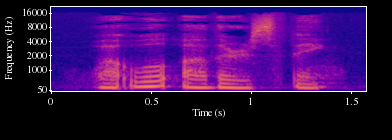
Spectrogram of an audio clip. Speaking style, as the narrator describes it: perfectionism whispers to you

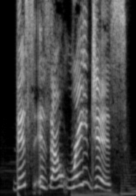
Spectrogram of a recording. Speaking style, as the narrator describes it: I yelled out

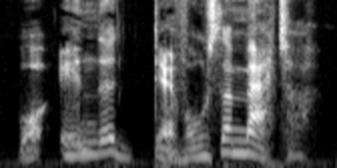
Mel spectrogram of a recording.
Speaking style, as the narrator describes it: growled

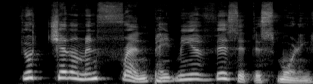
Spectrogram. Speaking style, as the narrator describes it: he cried out

